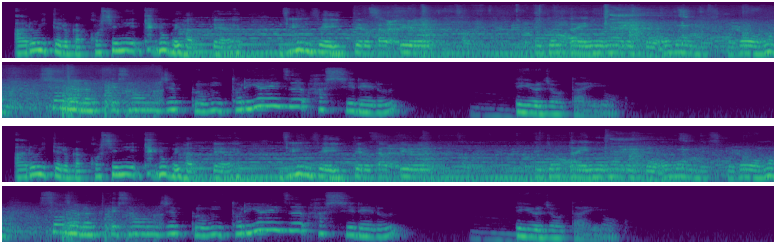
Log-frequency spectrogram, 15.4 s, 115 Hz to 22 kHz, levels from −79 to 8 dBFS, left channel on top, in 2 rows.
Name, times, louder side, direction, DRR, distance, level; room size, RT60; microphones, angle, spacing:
voice 1, 0.1-4.4 5.3-11.7 12.9-13.7, left 2 dB, 15° left, 0.6 m, -29 dB
sound 1, 1.7-7.2, left 1 dB, 30° left, 1.8 m, -35 dB
sound 2, 3.5-9.3, left 6 dB, 70° left, 0.5 m, -35 dB
voice 2, 3.5-4.1 12.4-13.0 13.7-14.0, equal, 75° right, 3.0 m, -52 dB
9.4 x 5.8 x 5.5 m
head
